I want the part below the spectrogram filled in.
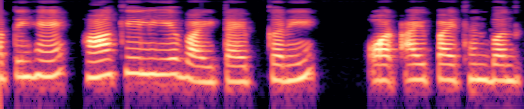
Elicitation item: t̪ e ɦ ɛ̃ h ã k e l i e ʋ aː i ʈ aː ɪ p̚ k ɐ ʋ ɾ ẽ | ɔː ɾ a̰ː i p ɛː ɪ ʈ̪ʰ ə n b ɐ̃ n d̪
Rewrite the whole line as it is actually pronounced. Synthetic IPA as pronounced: t̪ e ɦ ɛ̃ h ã k e l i e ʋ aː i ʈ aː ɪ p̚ k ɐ ɾ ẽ | ɔː ɾ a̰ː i p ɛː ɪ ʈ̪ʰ ə n b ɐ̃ n d̪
